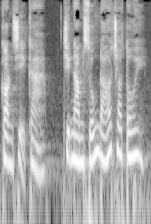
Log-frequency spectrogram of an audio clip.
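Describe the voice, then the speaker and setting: A woman's voice: medium pitch, lively intonation, moderate pace, warm tone, husky. A woman reading the lines of a harsh, domineering elderly matriarch who scolds and commands. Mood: scolding.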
